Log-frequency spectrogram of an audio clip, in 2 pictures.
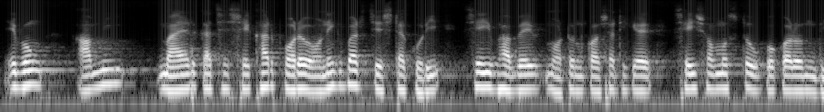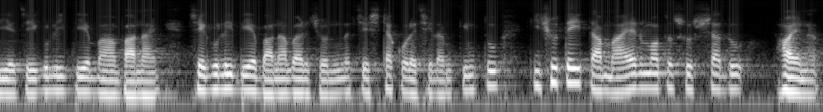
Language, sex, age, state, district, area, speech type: Bengali, male, 30-45, West Bengal, Purulia, urban, spontaneous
